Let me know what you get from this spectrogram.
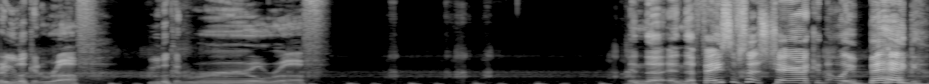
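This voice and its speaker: A man's voice: extremely high pitch, sharp tone. A man doing jokey, exclamatory, slangy commentary on a horror game while reading its dialogue aloud. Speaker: let's player.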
